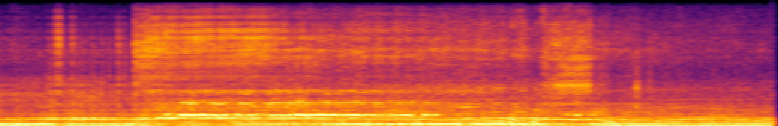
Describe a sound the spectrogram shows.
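Two cars accelerate hard, engines climbing in pitch as they race away.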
